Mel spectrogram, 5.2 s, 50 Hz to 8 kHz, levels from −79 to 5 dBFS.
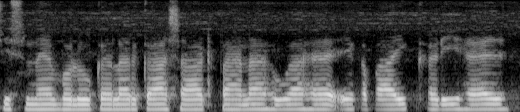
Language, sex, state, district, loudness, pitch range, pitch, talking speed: Hindi, male, Jharkhand, Deoghar, -14 LUFS, 130-135 Hz, 130 Hz, 140 wpm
